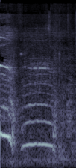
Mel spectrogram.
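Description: Dogs howling, a drawn-out, wavering howl that glides in pitch, preceded by a short higher cry, fairly close and clear against a quiet background.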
